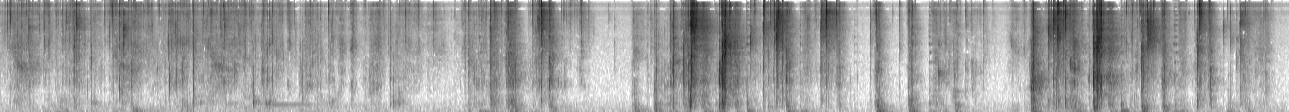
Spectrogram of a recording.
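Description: Hands stretching, pulling and squishing a thick, glossy slime: a dense run of small sticky clicks and pops. It is quiet at first, then comes in two louder spells, around halfway and again near the end.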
